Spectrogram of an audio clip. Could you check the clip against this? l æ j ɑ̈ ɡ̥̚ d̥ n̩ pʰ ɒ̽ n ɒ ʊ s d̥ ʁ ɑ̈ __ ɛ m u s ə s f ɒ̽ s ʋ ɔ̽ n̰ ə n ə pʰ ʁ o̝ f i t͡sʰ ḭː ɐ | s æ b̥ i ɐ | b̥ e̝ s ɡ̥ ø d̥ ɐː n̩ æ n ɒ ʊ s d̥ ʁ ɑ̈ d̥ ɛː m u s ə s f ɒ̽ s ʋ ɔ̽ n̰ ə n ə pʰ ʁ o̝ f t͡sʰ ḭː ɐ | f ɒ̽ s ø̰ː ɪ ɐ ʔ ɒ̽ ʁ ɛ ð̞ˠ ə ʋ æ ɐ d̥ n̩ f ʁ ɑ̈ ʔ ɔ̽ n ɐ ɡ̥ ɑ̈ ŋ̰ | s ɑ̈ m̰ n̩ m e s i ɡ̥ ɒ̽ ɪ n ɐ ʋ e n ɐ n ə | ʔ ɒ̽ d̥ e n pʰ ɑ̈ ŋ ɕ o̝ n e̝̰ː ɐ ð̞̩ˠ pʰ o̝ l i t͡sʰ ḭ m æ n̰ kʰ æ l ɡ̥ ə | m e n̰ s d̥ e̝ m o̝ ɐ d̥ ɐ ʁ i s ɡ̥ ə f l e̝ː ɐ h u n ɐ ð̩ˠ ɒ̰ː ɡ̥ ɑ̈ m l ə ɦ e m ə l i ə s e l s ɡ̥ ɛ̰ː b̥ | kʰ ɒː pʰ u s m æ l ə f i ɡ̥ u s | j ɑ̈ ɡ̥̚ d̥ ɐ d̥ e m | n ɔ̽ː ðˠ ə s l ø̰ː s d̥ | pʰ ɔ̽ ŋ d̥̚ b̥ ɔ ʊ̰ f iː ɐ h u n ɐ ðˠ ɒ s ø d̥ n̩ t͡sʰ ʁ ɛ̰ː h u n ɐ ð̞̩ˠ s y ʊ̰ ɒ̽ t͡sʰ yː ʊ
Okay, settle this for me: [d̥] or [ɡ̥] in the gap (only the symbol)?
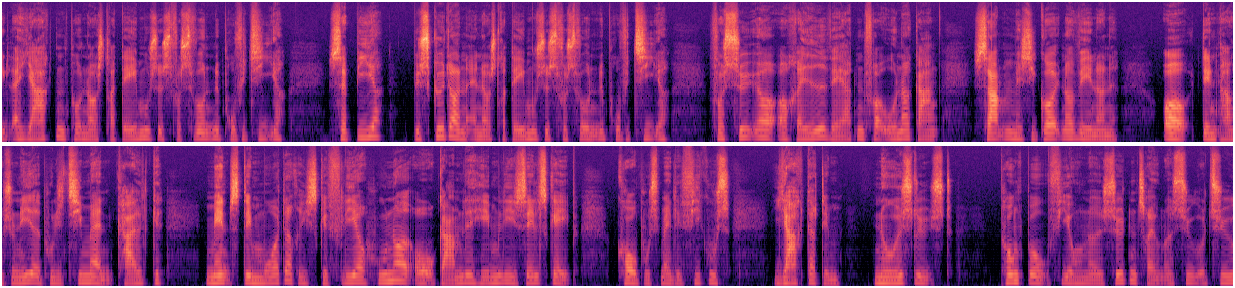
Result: d̥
